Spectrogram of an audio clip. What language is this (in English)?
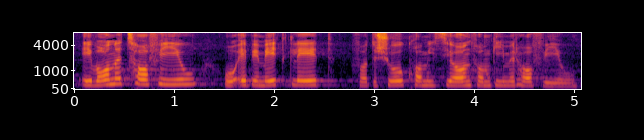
Swiss German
